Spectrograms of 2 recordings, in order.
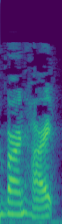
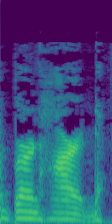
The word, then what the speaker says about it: Bernhard: was always very picky its Sandra Bernhard uh-huh not Bernhard Bernardo T you're right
